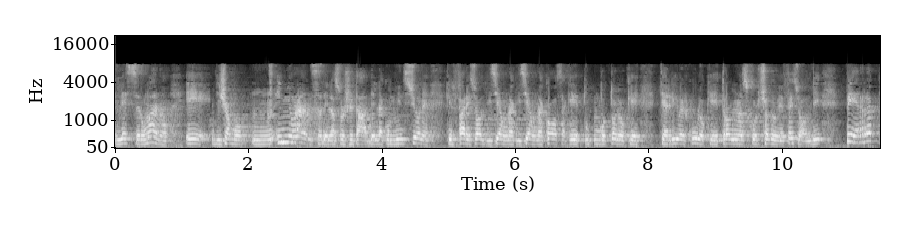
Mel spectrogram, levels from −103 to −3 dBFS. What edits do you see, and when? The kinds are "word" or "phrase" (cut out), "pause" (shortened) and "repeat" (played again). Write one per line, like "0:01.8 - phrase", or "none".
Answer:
0:01.4 - word
0:06.0 - repeat
0:07.2 - word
